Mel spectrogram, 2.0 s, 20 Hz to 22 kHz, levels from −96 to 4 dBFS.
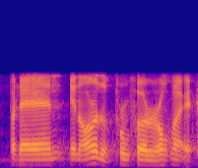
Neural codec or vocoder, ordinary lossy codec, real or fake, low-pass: codec, 16 kHz, 16 kbps, FunCodec, trained on Chinese and English, 50 frames a second; none; fake; 3.6 kHz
